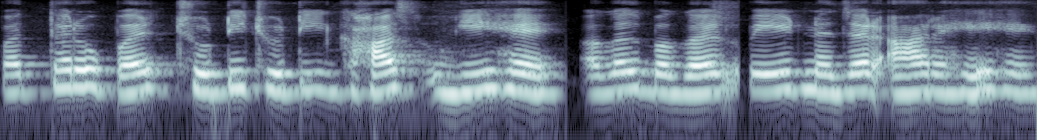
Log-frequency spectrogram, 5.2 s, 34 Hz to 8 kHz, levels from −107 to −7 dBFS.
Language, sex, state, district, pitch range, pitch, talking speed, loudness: Hindi, female, Maharashtra, Sindhudurg, 215-240 Hz, 225 Hz, 160 wpm, -20 LUFS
